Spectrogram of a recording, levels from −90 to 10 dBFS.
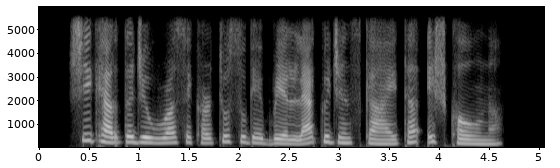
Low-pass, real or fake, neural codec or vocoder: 5.4 kHz; fake; codec, 16 kHz in and 24 kHz out, 0.4 kbps, LongCat-Audio-Codec, two codebook decoder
